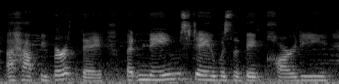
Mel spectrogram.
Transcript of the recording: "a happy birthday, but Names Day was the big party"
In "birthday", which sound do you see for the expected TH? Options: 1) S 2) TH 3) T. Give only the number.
2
